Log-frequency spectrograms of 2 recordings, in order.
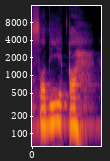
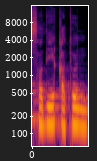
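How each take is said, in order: First: The word ends in a soft h sound. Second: The word ends with a full -tun ending. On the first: The speaker stops after the word. "berarti kita baca dengan ha sadiqah" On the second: The speaker keeps talking after the word. "maka dibaca sadiqatun dengan harakat"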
